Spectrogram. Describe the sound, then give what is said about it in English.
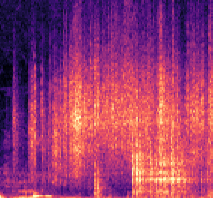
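Continuous rustling and clicking as hands dig through a bag of dice, small pieces clattering against each other and the fabric for a couple of seconds. “And did I not get any of that dice type out of my bag? Guess not. Hold on.”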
